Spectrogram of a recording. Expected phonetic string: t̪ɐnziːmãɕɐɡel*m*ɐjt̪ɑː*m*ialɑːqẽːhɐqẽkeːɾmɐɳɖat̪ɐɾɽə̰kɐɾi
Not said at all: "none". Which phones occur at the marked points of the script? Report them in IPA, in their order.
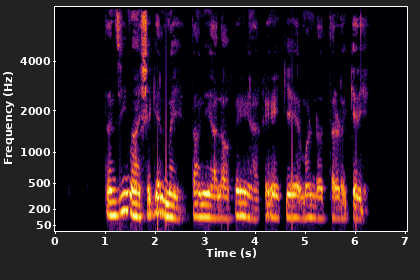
m, n

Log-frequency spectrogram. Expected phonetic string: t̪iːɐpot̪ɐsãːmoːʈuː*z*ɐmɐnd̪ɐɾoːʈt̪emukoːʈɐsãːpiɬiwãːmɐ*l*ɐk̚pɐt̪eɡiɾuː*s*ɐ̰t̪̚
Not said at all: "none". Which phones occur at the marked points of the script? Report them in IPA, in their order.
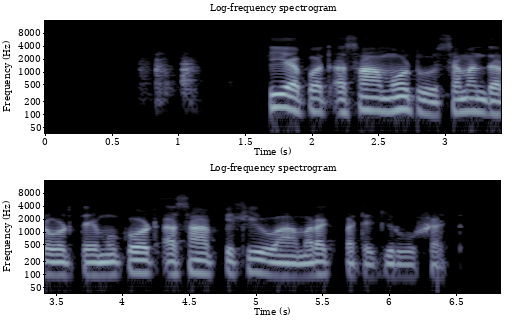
s, ɾ, ʂ

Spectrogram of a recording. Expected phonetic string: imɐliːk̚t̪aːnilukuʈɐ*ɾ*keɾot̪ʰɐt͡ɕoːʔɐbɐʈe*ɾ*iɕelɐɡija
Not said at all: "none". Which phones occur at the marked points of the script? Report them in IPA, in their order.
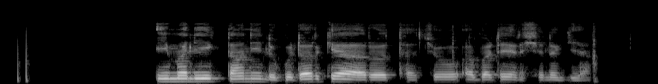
ɾ, ɾ

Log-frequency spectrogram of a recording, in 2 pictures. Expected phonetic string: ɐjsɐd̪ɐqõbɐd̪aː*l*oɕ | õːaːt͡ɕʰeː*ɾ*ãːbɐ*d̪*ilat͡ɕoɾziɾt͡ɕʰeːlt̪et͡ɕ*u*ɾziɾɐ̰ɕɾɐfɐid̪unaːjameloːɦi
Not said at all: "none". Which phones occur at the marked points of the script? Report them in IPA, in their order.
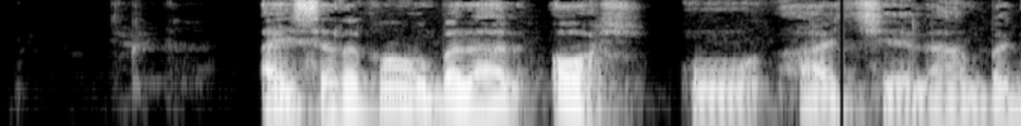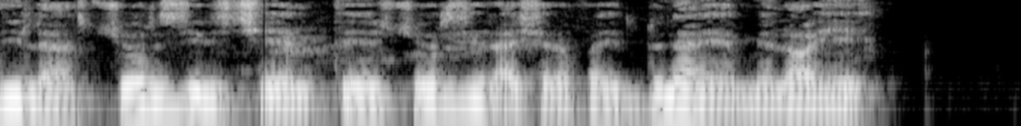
l, l, d̪, o

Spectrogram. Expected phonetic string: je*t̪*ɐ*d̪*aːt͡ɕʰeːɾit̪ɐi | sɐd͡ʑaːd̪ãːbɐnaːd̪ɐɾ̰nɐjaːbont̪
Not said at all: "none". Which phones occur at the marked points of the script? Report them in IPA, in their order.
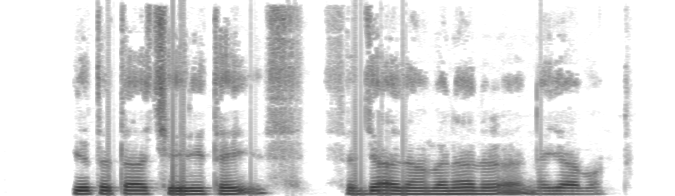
t̪, t̪

